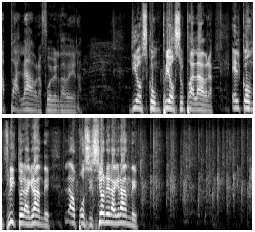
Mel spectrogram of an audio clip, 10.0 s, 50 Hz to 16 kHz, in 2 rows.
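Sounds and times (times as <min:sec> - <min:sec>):
speech: 0:00.0 - 0:01.7, 0:02.5 - 0:07.9
audience clapping: 0:06.2 - 0:10.0.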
